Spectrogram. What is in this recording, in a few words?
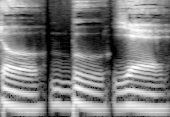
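"tobuye", concatenated syllables; Affixing experiment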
